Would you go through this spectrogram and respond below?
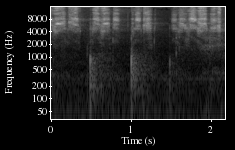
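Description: Marker strokes on a board during a spoken English lesson, with three distinct scratchy taps about half a second apart. Quiet and close, and the teacher's voice is faint in the background.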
